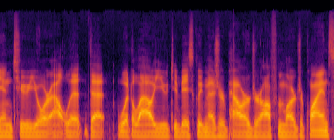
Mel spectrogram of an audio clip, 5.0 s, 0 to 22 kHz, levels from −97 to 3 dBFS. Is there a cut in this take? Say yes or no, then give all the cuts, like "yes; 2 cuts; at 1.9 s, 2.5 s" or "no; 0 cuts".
no; 0 cuts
